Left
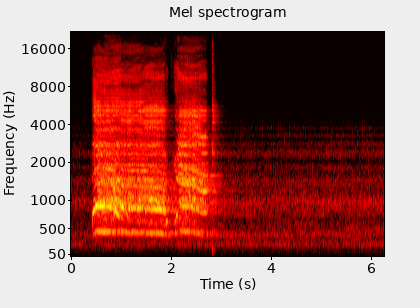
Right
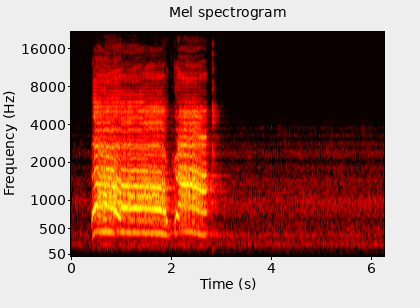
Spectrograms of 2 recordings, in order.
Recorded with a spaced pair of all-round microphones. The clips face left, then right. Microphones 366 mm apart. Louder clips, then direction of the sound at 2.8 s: Even; 45° left (ahead or behind).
